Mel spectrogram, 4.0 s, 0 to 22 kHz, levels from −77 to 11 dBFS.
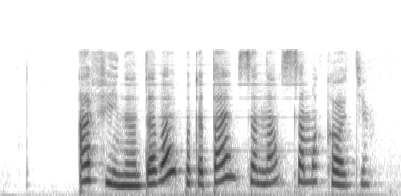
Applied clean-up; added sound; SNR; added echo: neural separator model SepFormer DNS4.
